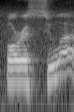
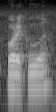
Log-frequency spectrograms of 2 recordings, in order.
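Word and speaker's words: Boricua: On the list of things that you mispronounced, uh, Guido is still beneath Borisua. What? Wait, did he say Borisua? How do you say? Guess what he was trying to say? Borica.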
